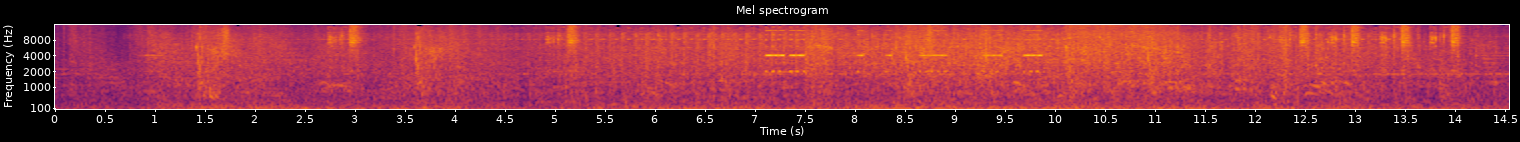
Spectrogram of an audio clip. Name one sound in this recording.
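A heavy rotary gun fires in a loud, steady roar.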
